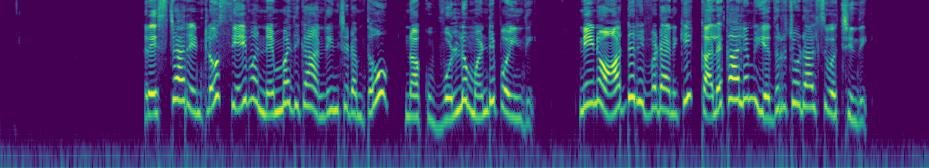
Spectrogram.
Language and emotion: Telugu, angry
